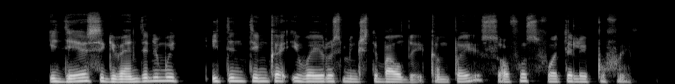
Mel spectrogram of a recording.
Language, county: Lithuanian, Vilnius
